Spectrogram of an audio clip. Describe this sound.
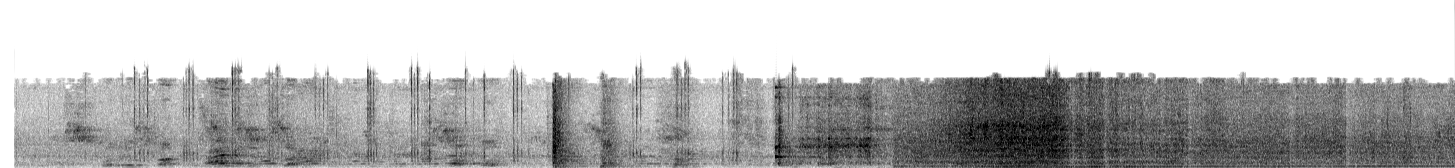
Men talking and a car driving off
